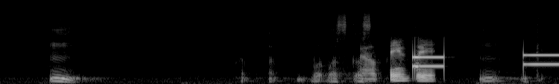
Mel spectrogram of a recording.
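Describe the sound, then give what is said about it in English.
A phone gives off steady electronic tones in the background, one short beep and then a longer sustained tone near the end, while a man talks intermittently in the foreground. “All right, we're trying to talk to Ian Bradshaw, but just hearing a phone going there somewhere in the back.”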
